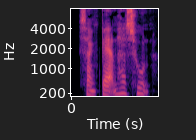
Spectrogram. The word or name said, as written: SANKTBERNHARDSHUNDEN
